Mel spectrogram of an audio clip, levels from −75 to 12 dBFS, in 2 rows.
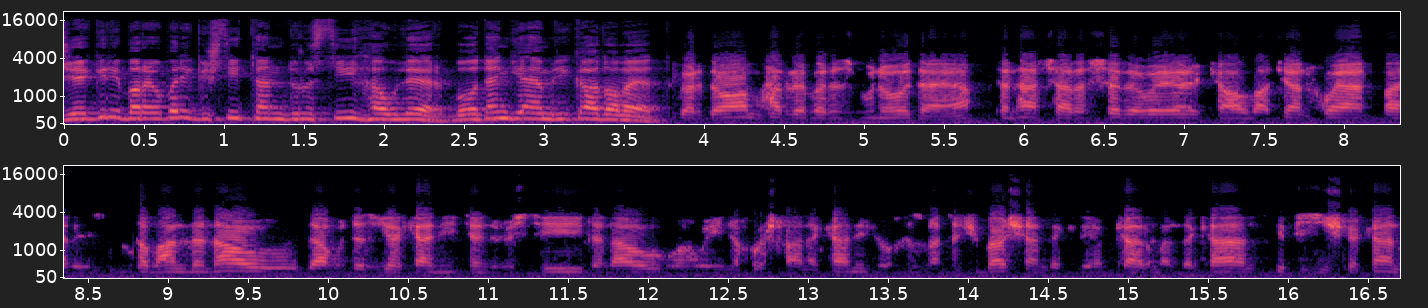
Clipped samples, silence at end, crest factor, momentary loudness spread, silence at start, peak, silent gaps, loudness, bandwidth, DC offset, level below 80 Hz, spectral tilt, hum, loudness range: under 0.1%; 0 s; 20 dB; 10 LU; 0 s; -2 dBFS; none; -20 LUFS; 16.5 kHz; under 0.1%; -54 dBFS; -3.5 dB/octave; none; 2 LU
